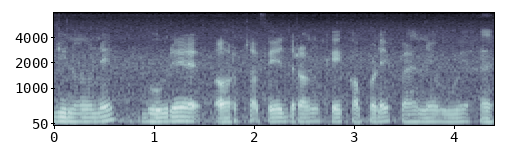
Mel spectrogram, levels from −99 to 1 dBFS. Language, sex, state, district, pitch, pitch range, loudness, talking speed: Hindi, male, Chhattisgarh, Raipur, 105 Hz, 105-110 Hz, -20 LUFS, 135 wpm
